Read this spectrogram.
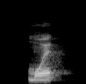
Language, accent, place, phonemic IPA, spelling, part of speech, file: French, France, Lyon, /mwɛ/, mouais, interjection, LL-Q150 (fra)-mouais.wav
- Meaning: not really; okay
